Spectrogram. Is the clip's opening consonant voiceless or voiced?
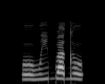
voiced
